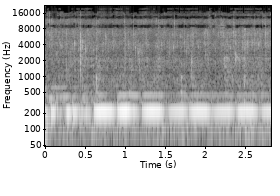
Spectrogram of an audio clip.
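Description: Pumpkin slices fry in hot oil with a steady close sizzle and crackling pops, a low electrical hum running beneath throughout.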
